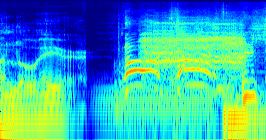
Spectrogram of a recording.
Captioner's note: mascots yell; bird squawks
